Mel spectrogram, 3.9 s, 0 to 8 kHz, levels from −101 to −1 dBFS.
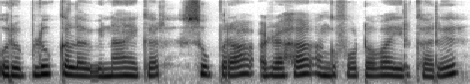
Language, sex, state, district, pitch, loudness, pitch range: Tamil, female, Tamil Nadu, Nilgiris, 220 Hz, -15 LUFS, 215-240 Hz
